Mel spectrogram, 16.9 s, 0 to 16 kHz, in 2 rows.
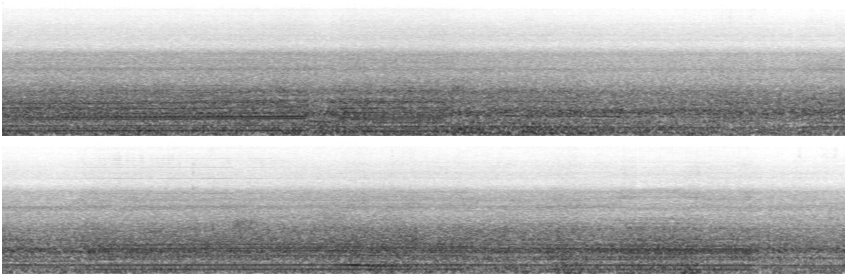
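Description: Suzuki Gixxer 150's single-cylinder engine running steadily while the motorcycle cruises at about 60–70 km/h, over a rush of wind and road noise. The engine note shifts about three seconds in and again near the end as the bike slows slightly.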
